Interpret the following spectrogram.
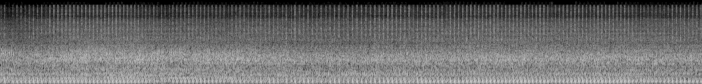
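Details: Old Murray 20" push mower #20201D, missing its gas tank, running with a substitute air filter: a loud, steady speed with a rough, uneven pulsing beat. The crankshaft needs straightening (bent crankshaft).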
